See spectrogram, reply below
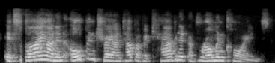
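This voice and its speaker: An actor playing an impatient older American millionaire who barks orders and scolds. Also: male voice, high voice, animated, a little mellow, muffled recording. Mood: scolding. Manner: barking, scolding, rapid-fire orders. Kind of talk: radio play acting.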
